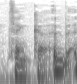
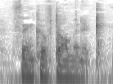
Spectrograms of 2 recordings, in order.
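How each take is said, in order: First: Said in the usual way. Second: Low hushed creepy murmur. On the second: Shown as a demonstration. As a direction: say it like a creepy stalker. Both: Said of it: "not in that creepy voice that I just did".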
